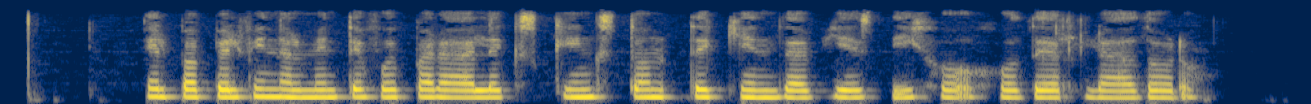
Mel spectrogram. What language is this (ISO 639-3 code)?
spa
